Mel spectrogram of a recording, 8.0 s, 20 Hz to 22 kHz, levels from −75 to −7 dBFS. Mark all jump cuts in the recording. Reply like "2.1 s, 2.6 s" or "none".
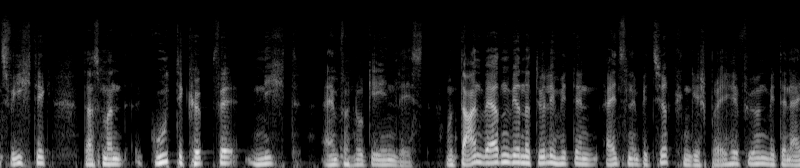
4.4 s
